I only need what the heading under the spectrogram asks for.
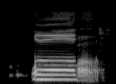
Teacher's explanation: অফ হচ্ছে মোটা আওয়াজে ধাক্কা সহকারে পড়তে হবে।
